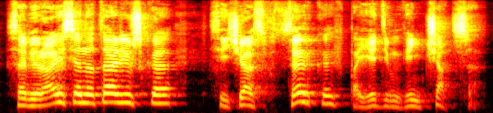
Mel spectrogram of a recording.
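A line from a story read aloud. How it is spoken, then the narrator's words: Cheerful, smiling. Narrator (Russian): князь Иван улыбнувшись ей все так же весело, заключил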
